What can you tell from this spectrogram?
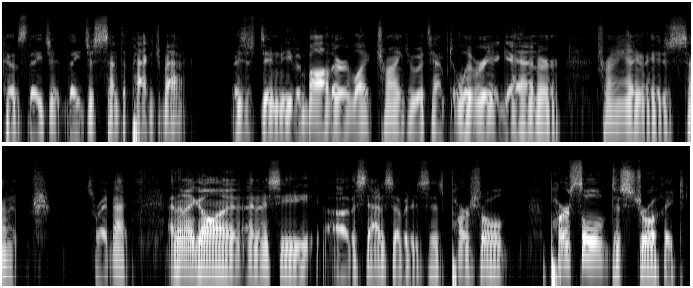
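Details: Man with spasmodic dysphonia (laryngeal dystonia); he says emotional stress and an unregulated nervous system make his voice spasms much worse, especially on phone calls: spasmodic dysphonia.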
